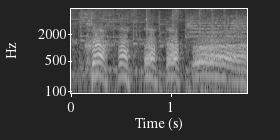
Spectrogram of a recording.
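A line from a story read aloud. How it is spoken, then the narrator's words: Laughing. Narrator (Russian): Вновь засмеялись чистые квинты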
